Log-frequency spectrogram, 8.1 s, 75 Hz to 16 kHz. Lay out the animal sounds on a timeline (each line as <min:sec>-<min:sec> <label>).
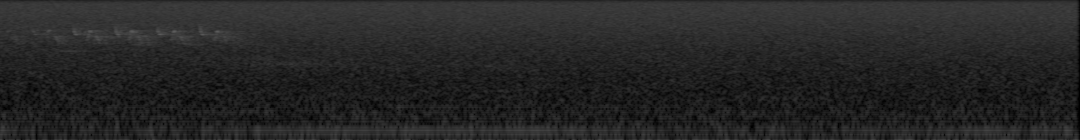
0:00.0-0:01.9 Ovenbird (Seiurus aurocapilla)
0:01.8-0:03.0 American Crow (Corvus brachyrhynchos)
